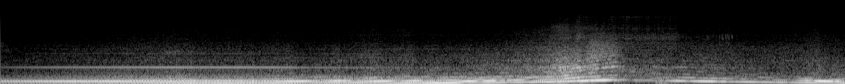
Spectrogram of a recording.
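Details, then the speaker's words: RHD Nissan S13 Silvia, on test drive after reassembly and oil change, pulls up through the revs, then a short airy hiss as the throttle closes; owner says there is definitely a boost leak. "turbo timer and boost gauge we have a definitely a boost leak"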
